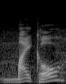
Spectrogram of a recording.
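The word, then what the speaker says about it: Maikel: brantley makes the play spelled differently but both guys pronounce their first name michael and now lance mccullers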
